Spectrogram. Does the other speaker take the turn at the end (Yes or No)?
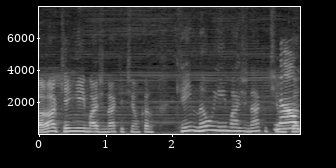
Yes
